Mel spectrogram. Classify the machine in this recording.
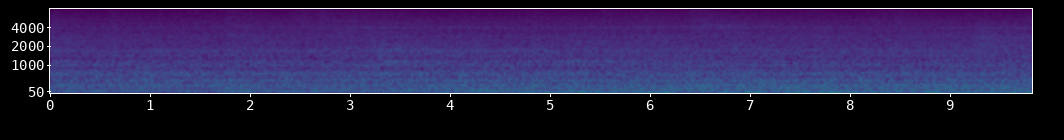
fan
